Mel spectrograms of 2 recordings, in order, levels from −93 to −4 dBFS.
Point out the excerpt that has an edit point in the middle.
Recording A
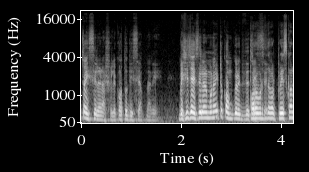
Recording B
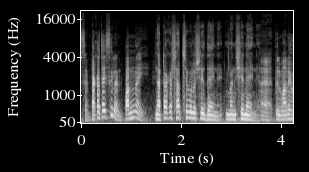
B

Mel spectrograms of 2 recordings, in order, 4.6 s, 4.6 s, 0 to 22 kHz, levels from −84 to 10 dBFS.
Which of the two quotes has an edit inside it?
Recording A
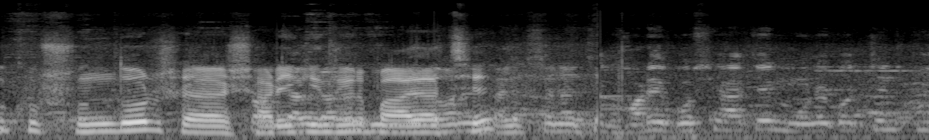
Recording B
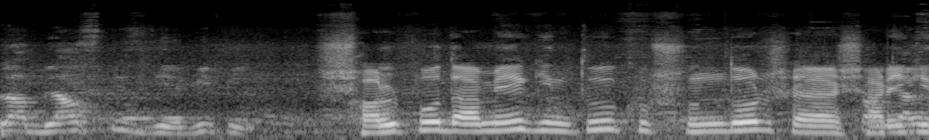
A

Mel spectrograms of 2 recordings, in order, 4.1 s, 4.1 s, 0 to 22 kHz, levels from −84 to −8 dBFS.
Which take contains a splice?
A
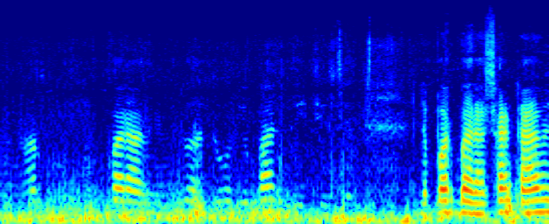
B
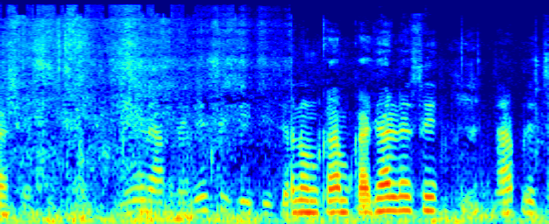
B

